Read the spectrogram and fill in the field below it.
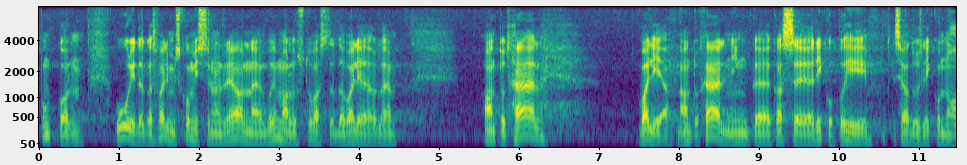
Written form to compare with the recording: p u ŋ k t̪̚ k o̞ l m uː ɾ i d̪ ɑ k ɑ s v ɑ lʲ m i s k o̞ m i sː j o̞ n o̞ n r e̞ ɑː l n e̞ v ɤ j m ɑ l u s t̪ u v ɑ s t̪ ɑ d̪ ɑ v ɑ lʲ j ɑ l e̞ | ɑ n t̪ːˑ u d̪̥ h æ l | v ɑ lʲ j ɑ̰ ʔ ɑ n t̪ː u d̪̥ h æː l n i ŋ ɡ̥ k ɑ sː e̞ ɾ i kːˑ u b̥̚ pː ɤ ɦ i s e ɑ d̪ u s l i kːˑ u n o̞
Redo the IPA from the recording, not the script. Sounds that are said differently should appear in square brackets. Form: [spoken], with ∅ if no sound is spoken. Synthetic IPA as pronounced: p u ŋ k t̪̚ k o̞ l m uː ɾ i d̪ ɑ k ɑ s v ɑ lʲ m i s k o̞ m i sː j o̞ n o̞ n r e̞ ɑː l n e̞ v ɤ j m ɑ l u s t̪ u v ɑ s t̪ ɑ d̪ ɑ v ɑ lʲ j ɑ l e̞ | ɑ n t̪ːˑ u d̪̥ h æ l | v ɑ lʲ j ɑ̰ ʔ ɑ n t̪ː u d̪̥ h æː l n i ŋ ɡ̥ k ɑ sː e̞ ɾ i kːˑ u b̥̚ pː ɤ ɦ i s e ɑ d̪ u s l i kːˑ u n o̞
